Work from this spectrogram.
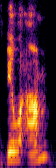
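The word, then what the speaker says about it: Bilaam: So it's the correct name is Bilam. That's the way the Torah spells it. B-I-L-A-A-M. B-I-L-A-A-M.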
